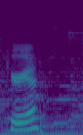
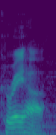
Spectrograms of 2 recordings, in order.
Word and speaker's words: Kureha: I forgot how to pronounce her name. Curia? Huh? The old Katakuri? No, the old lady. The doctor lady. Oh, Kureha.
